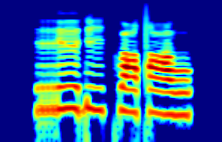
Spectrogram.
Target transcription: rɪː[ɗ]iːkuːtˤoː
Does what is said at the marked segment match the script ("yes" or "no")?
yes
